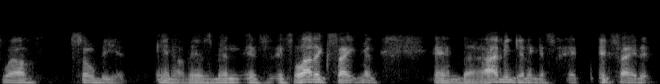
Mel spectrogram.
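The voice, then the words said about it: Slightly hoarse voice. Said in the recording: “I sound a little hoarse ... I've done shows hoarse before”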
